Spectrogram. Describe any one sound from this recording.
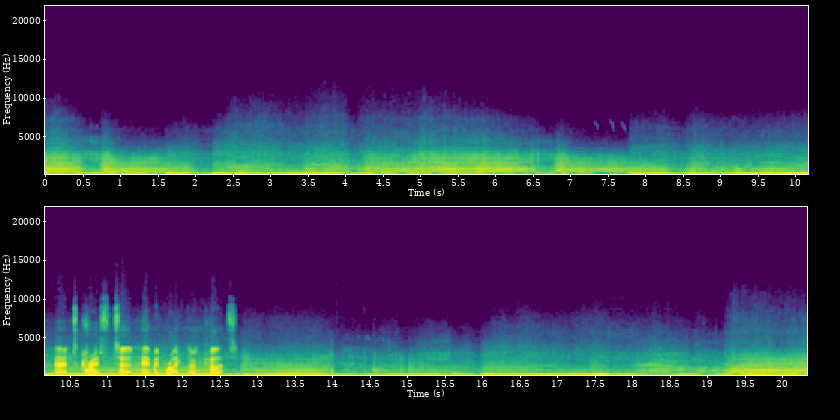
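A rally car engine revs and roars, rising and falling as it shifts gears.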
